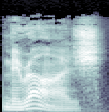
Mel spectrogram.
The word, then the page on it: mirage: British English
